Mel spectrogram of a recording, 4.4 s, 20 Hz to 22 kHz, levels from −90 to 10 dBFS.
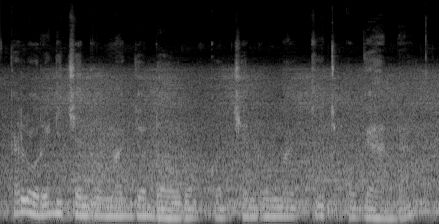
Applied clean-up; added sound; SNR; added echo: none; Engine; 4 dB; none.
